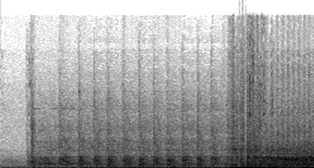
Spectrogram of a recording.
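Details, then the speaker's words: Truck with Weber carburetor and mechanical fuel pump, after adding electric priming pump cut off by oil pressure switch; under three seconds of quick even cranking, catches and settles to steady idle, oil pressure good; quick start. "and there it is it starts right up your oil pressure is good"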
